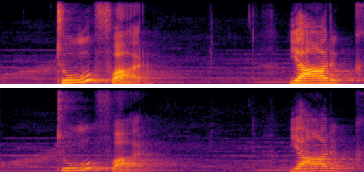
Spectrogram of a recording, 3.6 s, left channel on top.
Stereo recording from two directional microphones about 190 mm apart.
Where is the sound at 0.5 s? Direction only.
40° left (ahead or behind).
